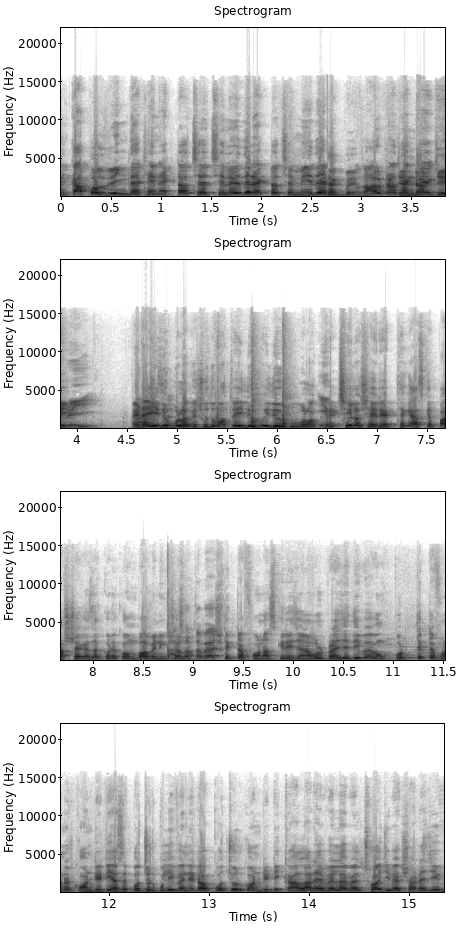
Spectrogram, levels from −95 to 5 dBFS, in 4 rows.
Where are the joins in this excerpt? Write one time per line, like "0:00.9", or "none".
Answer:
0:02.7
0:06.6
0:09.3
0:12.5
